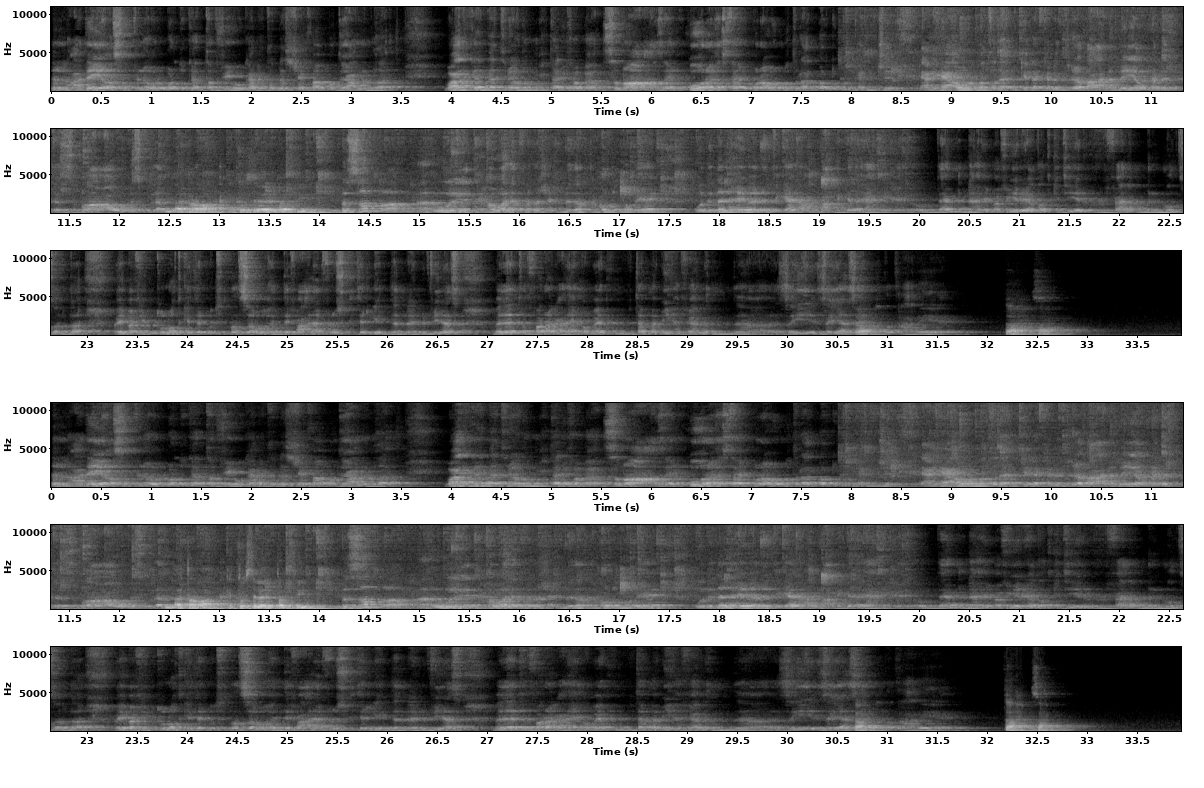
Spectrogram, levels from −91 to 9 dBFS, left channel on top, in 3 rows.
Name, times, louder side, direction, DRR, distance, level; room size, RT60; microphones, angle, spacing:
voice 1, 0.0-12.7 13.0-13.1 14.1-31.7, equal, 25° left, 0 dB, 0.4 m, -31 dB
sound 1, 7.8-19.9, equal, 10° right, 1.0 m, -43 dB
voice 2, 12.4-14.1 30.7-30.8 32.2-32.7, right 1 dB, 55° right, 4 dB, 0.3 m, -21 dB
4.4 x 2.1 x 2.2 m, 1.1 s
head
